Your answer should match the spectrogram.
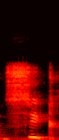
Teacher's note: Vamos a poner la boca como una U chiquita, bien chiquita, y en vez de decir U, decimos I, pero con la boquita como si fuera una U. Pongo la boca como una U y digo I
